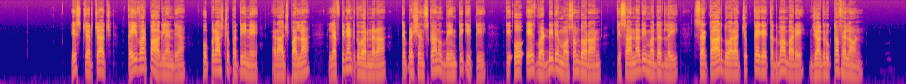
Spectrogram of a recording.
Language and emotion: Punjabi, neutral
